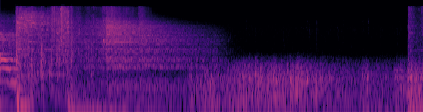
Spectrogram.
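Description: A sudden crash just after the start, then a long low rumble. The rumble's upper hiss dies away over about three seconds and the deep part carries on.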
